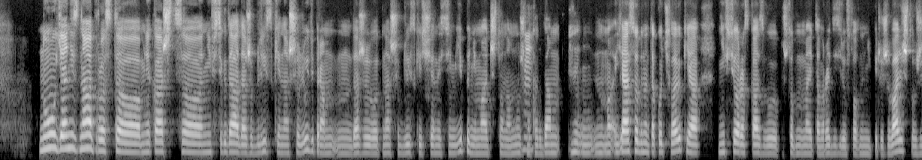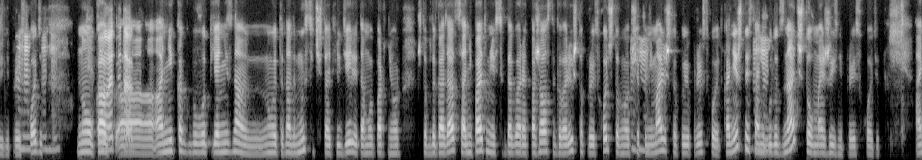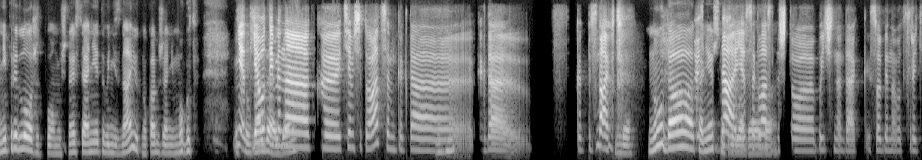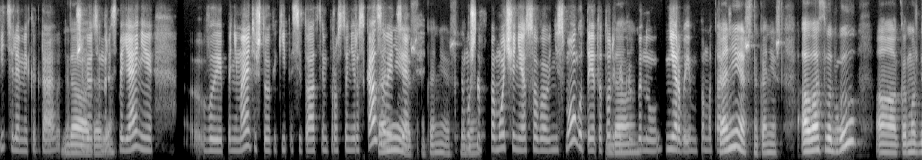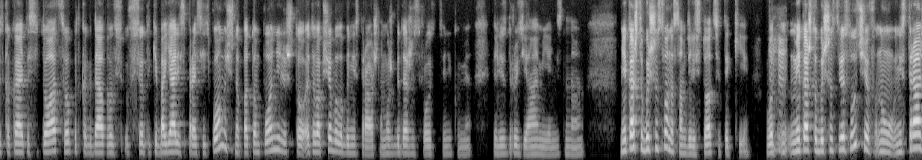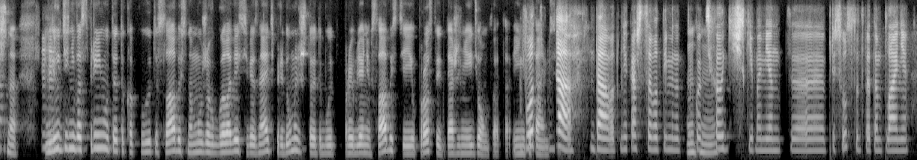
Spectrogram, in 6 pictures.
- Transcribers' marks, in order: throat clearing; gasp; grunt; chuckle; other background noise
- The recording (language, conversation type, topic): Russian, unstructured, Как ты думаешь, почему люди боятся просить помощи?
